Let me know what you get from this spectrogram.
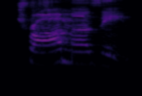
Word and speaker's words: Traumazine: So she posted just this blank, or just the definition of traumazine. That's how you pronounce it.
